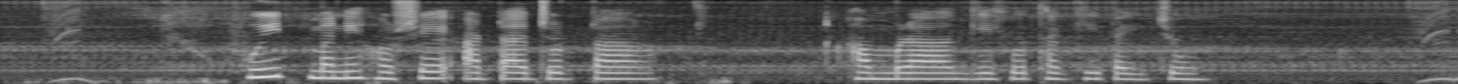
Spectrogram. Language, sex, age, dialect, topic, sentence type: Bengali, female, 18-24, Rajbangshi, agriculture, statement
